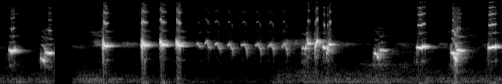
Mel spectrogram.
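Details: Yellow-vented bulbul song in the long-trill style, used to lure other bulbuls into answering: a few chirps, a rapid rolling run of even beaded notes, then more scattered bright chirps.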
